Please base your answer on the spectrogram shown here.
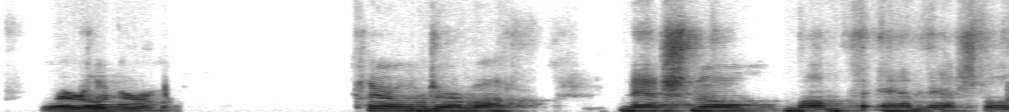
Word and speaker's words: scleroderma: Scleroderma. Scleroderma. Scleroderma.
